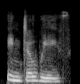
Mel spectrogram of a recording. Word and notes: interweave: Indian

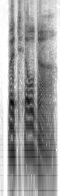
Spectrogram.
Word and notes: Matilda: American English

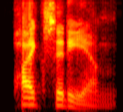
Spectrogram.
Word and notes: pyxidium: American English

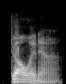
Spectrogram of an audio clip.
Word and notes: dolina: American English

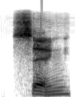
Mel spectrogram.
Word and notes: sing: American English

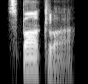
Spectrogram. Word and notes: sparkler: British English

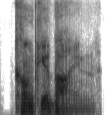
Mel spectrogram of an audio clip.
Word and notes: concubine: British English

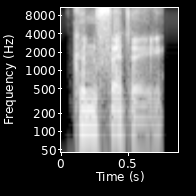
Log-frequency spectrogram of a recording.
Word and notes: confetti: British English

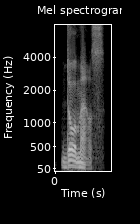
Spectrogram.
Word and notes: dormouse: British English

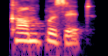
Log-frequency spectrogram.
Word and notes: composite: Indian

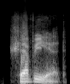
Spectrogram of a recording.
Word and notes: Cheviot: American English

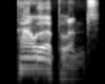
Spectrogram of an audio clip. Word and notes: powerplant: British English

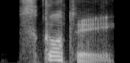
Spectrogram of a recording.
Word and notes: Scottie: British English

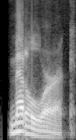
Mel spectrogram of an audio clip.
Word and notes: metalwork: American English

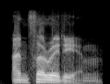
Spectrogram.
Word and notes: antheridium: British English

